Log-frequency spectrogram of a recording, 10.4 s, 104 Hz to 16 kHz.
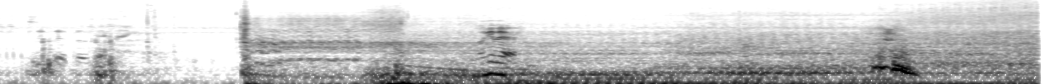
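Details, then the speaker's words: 1979 Ford F-100 302 V8 after fixing a backwards-installed fuel filter (previously cranked without running): engine cranks briefly, catches at once and settles into a steady, even low idle; starting and fuel delivery fine. "fuel filter fired right up all right i'll tell you what i'm glad that thing fired up because i was beginning to doubt how much i had"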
